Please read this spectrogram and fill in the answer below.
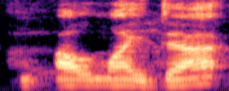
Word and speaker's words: Almeida: So, the way you write it, Almeida, is as it is pronounced, Almeida.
